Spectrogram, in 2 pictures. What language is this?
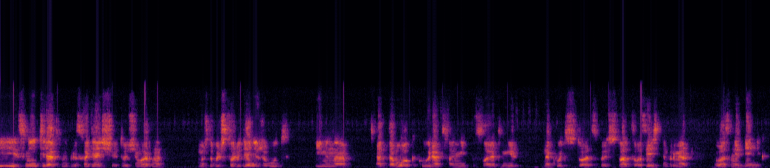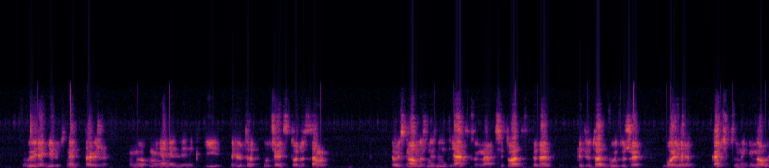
Russian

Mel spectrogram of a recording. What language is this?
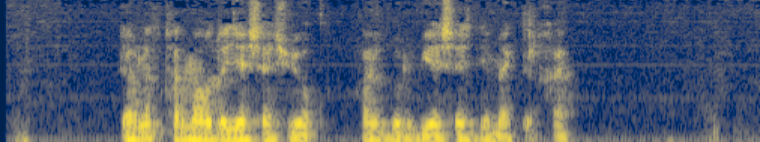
Uzbek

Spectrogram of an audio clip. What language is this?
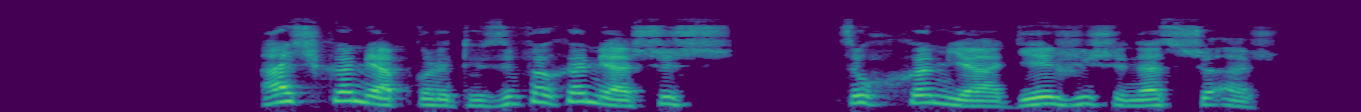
Kabardian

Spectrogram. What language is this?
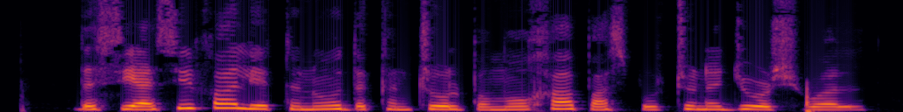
Pashto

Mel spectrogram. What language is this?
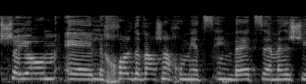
Hebrew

